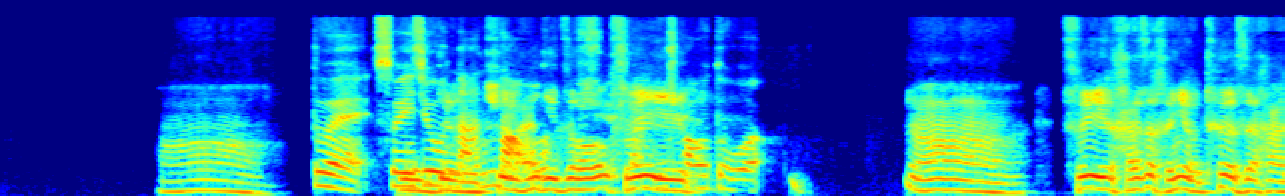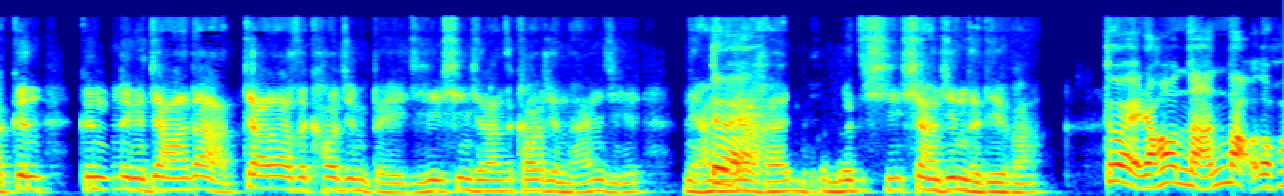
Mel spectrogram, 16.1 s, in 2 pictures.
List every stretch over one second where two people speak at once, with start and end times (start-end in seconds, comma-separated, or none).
2.4-4.4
